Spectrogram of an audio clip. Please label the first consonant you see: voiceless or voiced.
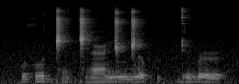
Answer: voiceless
